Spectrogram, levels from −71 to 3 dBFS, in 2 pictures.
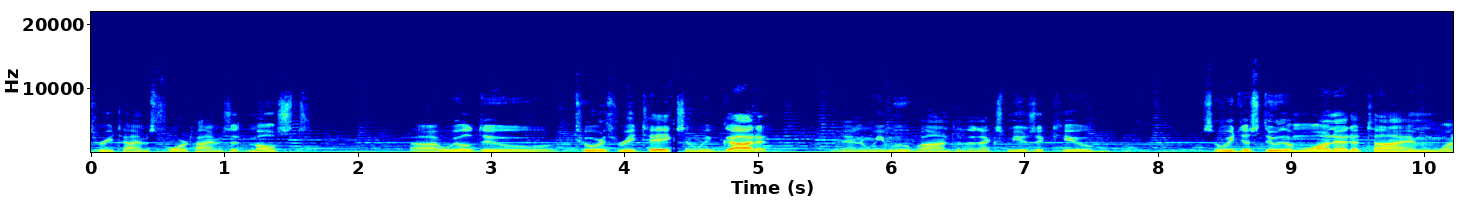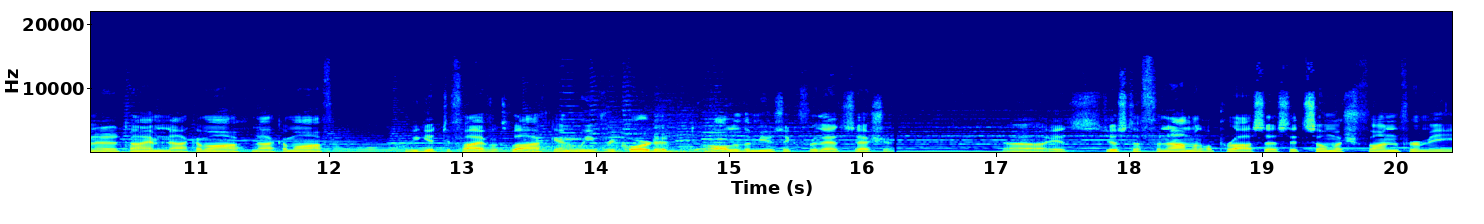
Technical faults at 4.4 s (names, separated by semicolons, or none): damaged data in a compressed stream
